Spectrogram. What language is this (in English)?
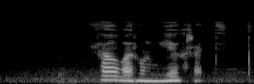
Icelandic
